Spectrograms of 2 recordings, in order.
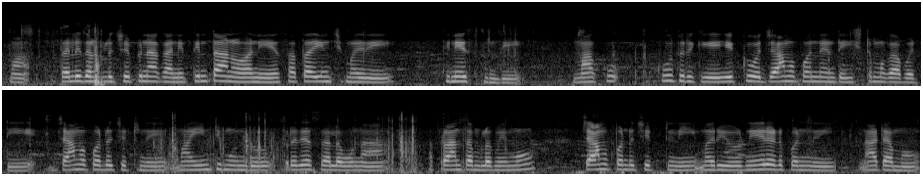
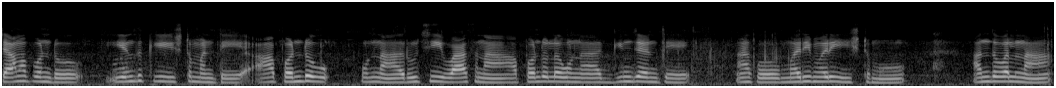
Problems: background sounds at intervals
